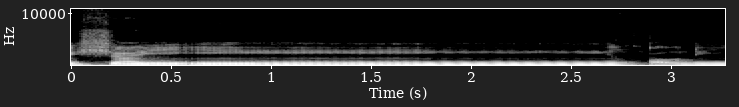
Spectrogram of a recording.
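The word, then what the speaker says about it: شَيْءٍ قَدِيرٌ: Tanwin, ya, menghadapi huruf qaf disebut dengan nun mati atau tanwin, dia menghadapi huruf qaf, maka dia disebut dengan ikhfa juga. Maka ketika pengucapannya teman-teman harus tahan atau didengungkan di sini.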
